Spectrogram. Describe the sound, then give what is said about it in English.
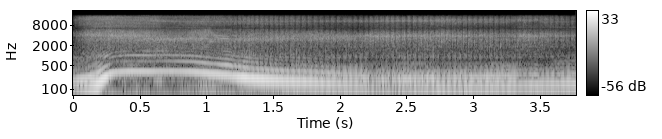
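Dirt bike engines taking off: a loud, steady motor drone that jumps sharply up in pitch at the start, then slowly sinks lower, dipping briefly before settling into a lower hum. “As Waverly and Sullivan took off in their dirt bikes, it actually scared the bunnies.”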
